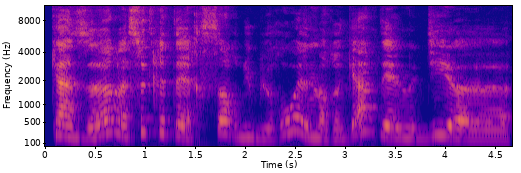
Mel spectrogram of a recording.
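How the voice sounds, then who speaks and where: A middle-aged woman telling a personal story in a casual vlog, acting out the lines of the people involved. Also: a little slow. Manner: animated retelling, acting out dialogue with rising pitch. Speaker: vlogger.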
